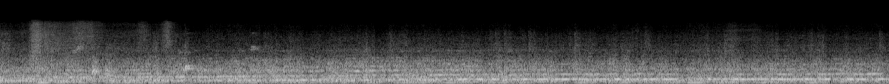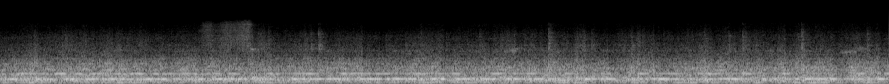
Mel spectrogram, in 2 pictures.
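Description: British Rail Class 03 diesel shunter heard from inside its cab: the Gardner eight-cylinder diesel engine running under load, its pitch rising over the first few seconds and then holding steady, with the rumble of the wheels on the track. Two brief hisses break through, one near the start and one about eleven seconds in.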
